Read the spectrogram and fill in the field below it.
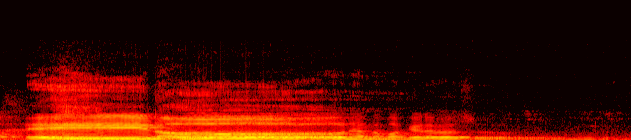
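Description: A man chants a melody through a microphone, echoing in a large room.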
